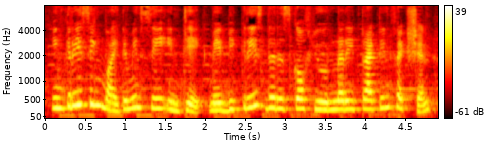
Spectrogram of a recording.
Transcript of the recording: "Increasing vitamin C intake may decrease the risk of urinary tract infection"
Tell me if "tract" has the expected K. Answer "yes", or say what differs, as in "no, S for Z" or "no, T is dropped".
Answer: no, K is dropped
